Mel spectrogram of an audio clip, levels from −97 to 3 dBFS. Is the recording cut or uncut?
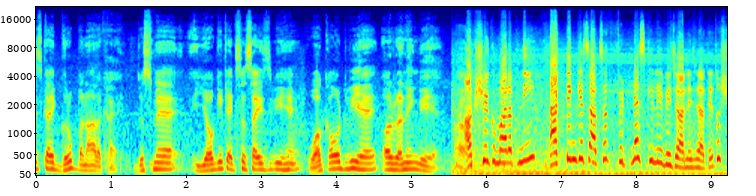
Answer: cut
